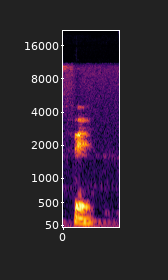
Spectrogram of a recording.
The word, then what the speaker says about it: ف: Fe, a little round. Okay, this one is not right. In English language, it is pronounced as fe, fe, fe, fe.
